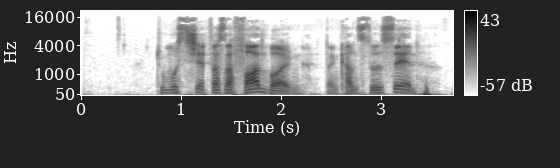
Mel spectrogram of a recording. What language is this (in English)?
German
